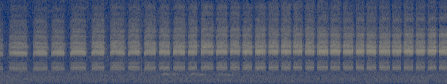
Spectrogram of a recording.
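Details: A chorus of cicadas in Larnaca's municipal park, a steady run of harsh, buzzy pulses at roughly four per second, evenly spaced and unbroken throughout, over a quiet background.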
